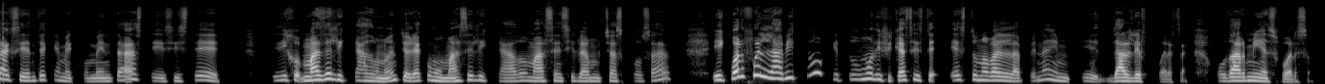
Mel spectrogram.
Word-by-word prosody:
accidente 200 -3 0
que 200 -4 -12
me 150 - -5
comentas, 150 +10 -2
te 160 - -13
hiciste 155 +3 -5 0.5
hi 190 +2 -8
hijo 205 - -1
más 195 +4 +7
delicado, 180 -9 0
¿no? 145 0 +2
En 210 - -1
teoría 170 -3 +1
como 175 -3 -1
más 150 +3 +2
delicado, 175 -4 -5
más 155 -1 +1
sensible 160 -1 -4
a 150 - 0
muchas 155 +1 -5
cosas, 180 - -9 0.4
¿y 205 0 +3
cuál 295 - +7
fue 435 +3 +5
el 365 -6 +6
hábito 300 +7 +2 0.2
que 230 - -11
tú 230 +1 -10
modificaste?, 230 -4 +1
y - - -1
dijiste: 430 - -4
"Esto 210 +1 -5
no 200 -2 +1
vale 190 -2 +3
la 150 -1 -1
pena 220 +8 -8
y - - -2
mm, 160 -4 -4
eh, 145 -6 -8
darle 160 -1 +3
fuerza 115 -6 -14 0.3
o 155 - -8
dar 175 +1 +7
mi 175 -3 +2
esfuerzo". 140 - -4
175 Hz, 205 wpm, -23 LUFS, 155-210 Hz, 0.5 s, más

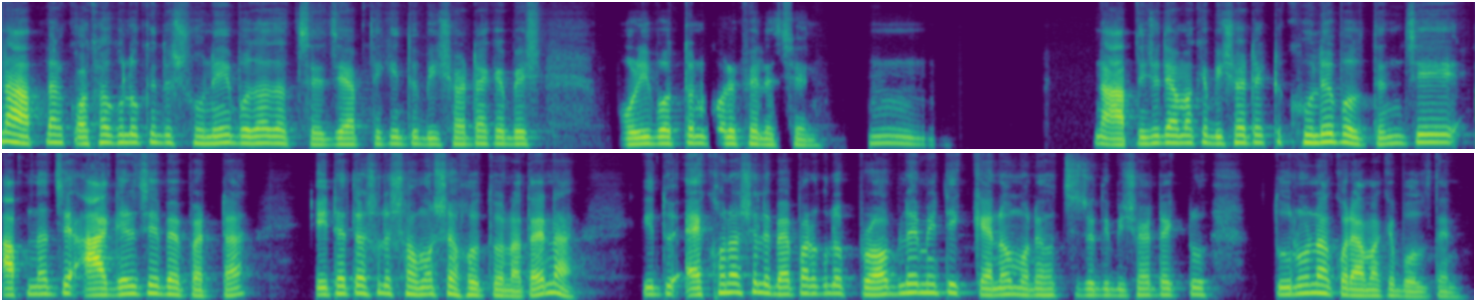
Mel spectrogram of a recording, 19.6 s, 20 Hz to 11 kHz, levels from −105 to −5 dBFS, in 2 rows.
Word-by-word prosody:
না, 195 - +5
আপনার 170 +3 -1
কথাগুলো 170 +4 0
কিন্তু 165 -2 -3
শুনেই 155 +2 +1
বোঝা 155 +1 +3
যাচ্ছে 150 -2 -4
যে, - - -1
আপনি 130 +1 -10
কিন্তু 145 -1 -4
বিষয়টাকে 135 +2 -2
বেশ 140 - -1 0.6
পরিবর্তন 145 +4 +1
করে 150 -1 +1
ফেলেছেন। 125 -3 -3 0.4
হুম। 155 -1 -6 1.3
না, - - +5
আপনি 125 +4 -4
যদি 165 +1 +2
আমাকে 165 +1 -1
বিষয়টা 165 +3 -1
একটু 185 - -9
খুলে 175 +1 +3
বলতেন 140 -3 0 0.2
যে, 175 - +2 0.4
আপনার 160 +3 -2
যে 180 - +3 0.2
আগের 145 +3 +4
যে 180 - +4
ব্যাপারটা, 130 -3 0 0.6
এটাতে 170 +3 +1
আসলে 170 +1 -2
সমস্যা 155 +1 +2
হতো 135 -1 0
না, 110 - +2
তাই - - +5
না? - - +3 0.5
কিন্তু 155 +2 -3 0.2
এখন 150 +6 -2
আসলে 195 -1 0
ব্যাপারগুলো 170 +2 0
problematic 185 +5 +2
কেন 140 -1 +3 0.2
মনে 140 0 -1
হচ্ছে? 135 0 -8
যদি 135 0 -4
বিষয়টা 140 +3 -4
একটু 140 +2 -7 0.5
তুলনা 175 +5 +3
করে 150 -3 +3
আমাকে 125 0 -1
বলতেন। 105 0 -6
150 Hz, 160 wpm, -22 LUFS, 140-165 Hz, 1.3 s, না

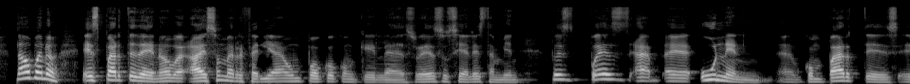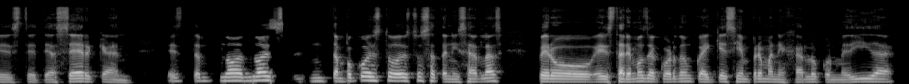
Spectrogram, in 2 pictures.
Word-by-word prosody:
No, 275 +4 +7
bueno, 255 - +6 0.2
es 190 0 +3
parte 200 -1 +5
de, 150 -4 +5
¿no? 145 +3 +2
Bue 145 -1 +2
a 145 +2 +8
eso 155 +6 +1
me 180 -3 +1
refería 140 -1 -2
un 145 +1 -4
poco 135 -1 -3
con 125 -4 -9
que 110 0 -8
las 105 -1 -7
redes 120 +2 -2
sociales 125 -1 -4
también, 110 -3 -9 0.3
pues, 225 -2 -1
pues, 235 -2 +1
ah 170 +1 -1
eh, 150 -2 -1
unen, 150 - 0
eh, 115 0 -13
compartes, 130 -4 0
este, 110 -1 -8
te 110 +1 -8
acercan. 110 -5 -1 0.3
Es 160 - -9
tan 165 0 -6
no 170 +1 +3
no 180 +3 +3
es 190 0 0 0.2
n 150 0 -8
tampoco 155 +5 +1
esto 175 -2 +3
esto 165 +2 -2
satanizarlas, 135 -1 -1 0.3
pero 125 -3 +3
estaremos 125 +3 +1
de 140 - +3
acuerdo 130 +1 -2
en 140 -1 -7
que - - -1
hay 115 -2 -2
que 135 +1 -2
siempre 130 +1 -2
manejarlo 115 -1 -5
con 110 -1 -7
medida. 125 +3 -2
135 Hz, 170 wpm, -23 LUFS, 120-165 Hz, 0.3 s, a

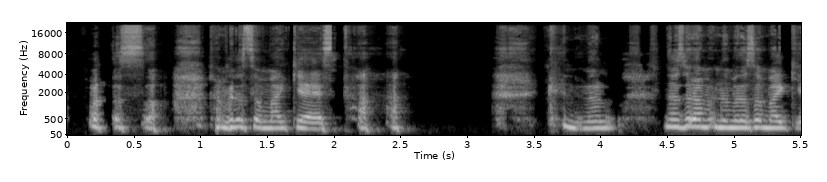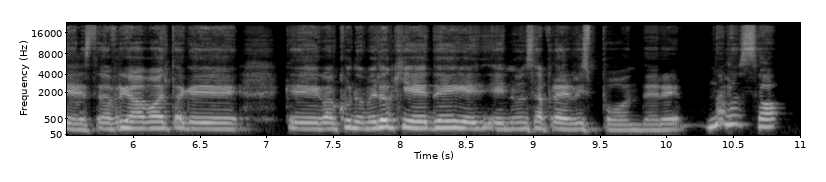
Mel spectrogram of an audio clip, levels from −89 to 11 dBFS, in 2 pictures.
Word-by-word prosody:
Non 235 -2 +1
lo 240 - -1
so. 210 - +3 0.4
Non 225 - +3
me 225 - +5
lo 230 - +3
so 225 +1 +5
mai 200 0 +1
chiesta. 190 - +3 1.4
Che 260 - -4
non, 205 -1 0 0.4
non 235 -1 +3
so 245 +1 +6
non 225 -2 +4
me 215 - +6
lo 215 - +5
sono 220 0 +4
mai 205 -1 +4
chiesta, 165 -5 -4
è - - -4
la - - -4
prima 195 0 +1
volta 195 0 -1
che 180 -2 -2 0.3
che 185 -2 -4
qualcuno 185 +3 -2
me 195 +2 -2
lo 225 - +5
chiede 210 -2 +1
e 200 -3 0
e - - -4
non 180 +1 -8
saprei 180 -2 -1
rispondere. 160 +1 -7
Non 265 +5 -3
lo 315 - -3
so. 245 -5 -1
200 Hz, 200 wpm, -21 LUFS, 180-220 Hz, 1.4 s, so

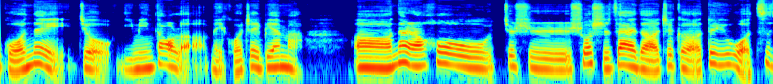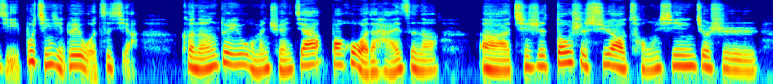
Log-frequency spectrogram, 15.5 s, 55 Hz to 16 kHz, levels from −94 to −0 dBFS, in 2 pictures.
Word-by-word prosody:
国 140 -5 +1
内 195 -3 -1
就 165 -2 -2
移 145 -3 -11
民 155 +2 -1
到 195 +1 +2
了 160 - -3
美 140 - -7
国 130 +1 -5
这 180 +2 -2
边 175 +2 0
嘛。 170 -2 -2 0.5
呃， 170 -1 +5
那 245 +2 +5
然 195 -3 +5
后， 185 -9 +1
就 190 - -5
是 155 -4 -3
说 220 0 +1
实 155 -9 -3
在 195 0 +6
的， 140 -5 +3
这 195 - -5
个 140 -6 -1
对 225 +8 -1
于 205 - -4
我 210 - 0
自 230 - -6
己 180 - -6
不 260 +1 +3
仅 210 -4 +1
仅 170 -6 -3
对 195 - -1
于 - - +3
我 180 - -2
自 175 - -5
己 155 - -6
啊， - - -11 0.4
可 180 - -1
能 160 +4 +1
对 220 0 +1
于 210 - -3
我 200 -7 -3
们 140 +3 -2
全 145 -3 -4
家， 200 +5 +3
包 210 0 +4
括 225 +3 +1
我 - - +5
的 130 - -2
孩 135 +1 -3
子 165 0 -2
呢， 140 +1 -5 0.4
呃， 145 -4 +2
其 180 +5 +1
实 190 +2 -2
都 230 +6 +3
是 235 -5 -2
需 185 +5 -1
要 185 -5 +5
重 155 -1 -5
新 190 +3 0
就 185 -1 0
是， 145 -4 -5
170 Hz, 250 characters per minute, -23 LUFS, 150-195 Hz, 0.5 s, 在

